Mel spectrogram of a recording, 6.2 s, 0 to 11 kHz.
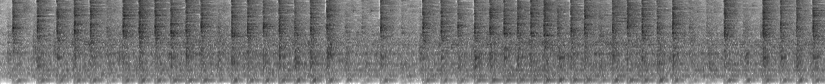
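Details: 1972 Gravely 430 single-cylinder engine running normally after fuel system restored up to the carburetor (small drip at fuel pump inlet): crisp, steady even popping, no knocks or rattles; high-low axle works, moves forwards and backwards.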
